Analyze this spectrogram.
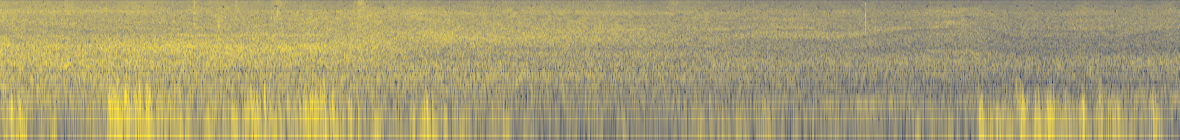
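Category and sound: nature, wind and ocean waves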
